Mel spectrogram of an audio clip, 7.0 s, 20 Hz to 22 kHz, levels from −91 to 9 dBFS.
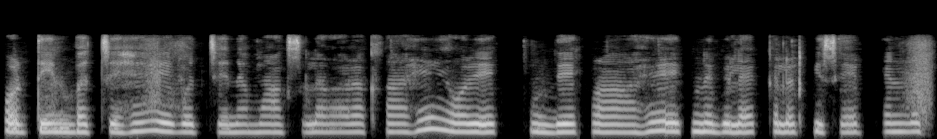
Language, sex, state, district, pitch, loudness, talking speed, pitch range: Hindi, female, Uttar Pradesh, Jyotiba Phule Nagar, 230 Hz, -17 LUFS, 215 wpm, 225-240 Hz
